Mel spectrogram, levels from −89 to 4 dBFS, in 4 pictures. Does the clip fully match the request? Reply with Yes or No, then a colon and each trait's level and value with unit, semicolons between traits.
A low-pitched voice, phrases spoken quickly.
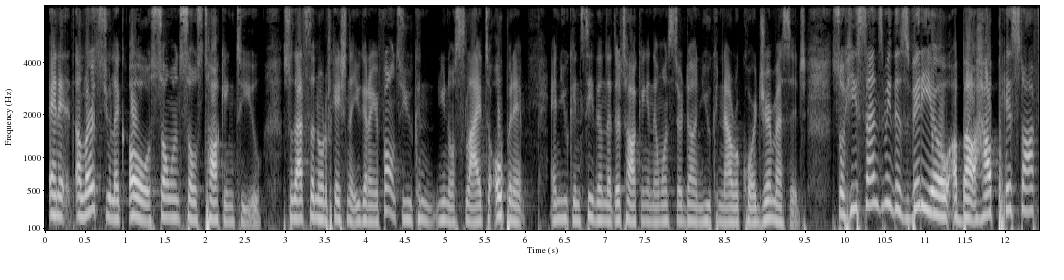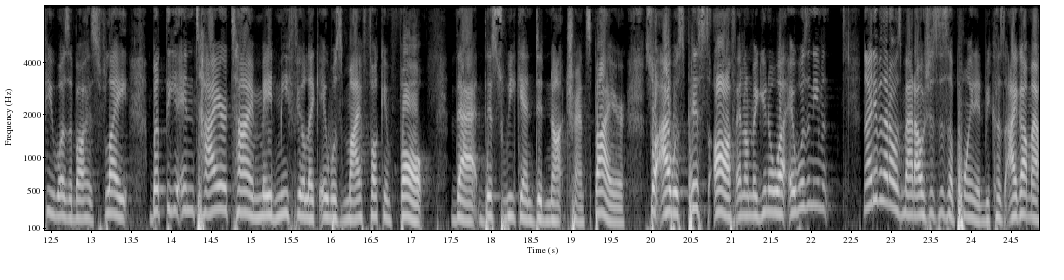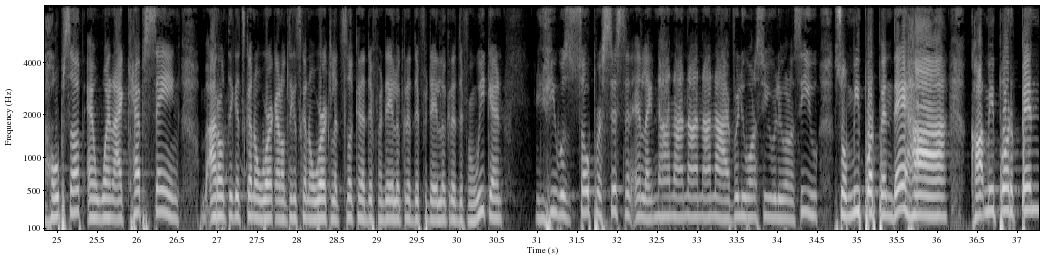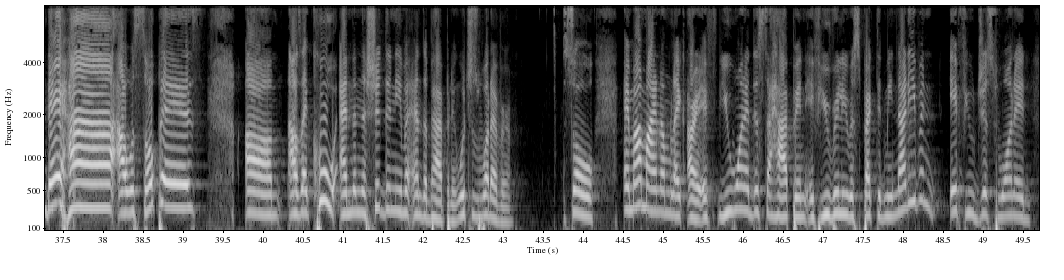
No: high, 210 Hz; fast, 270 wpm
